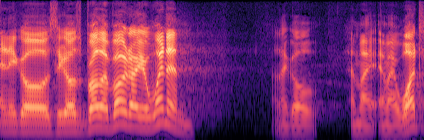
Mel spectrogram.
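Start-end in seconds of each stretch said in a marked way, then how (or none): 0.8-1.9 bad put-on Irish accent, higher and much faster. Retelling how a former police officer in Ireland came up to you, in a horrible Irish accent. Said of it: "I have a horrible Irish accent".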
